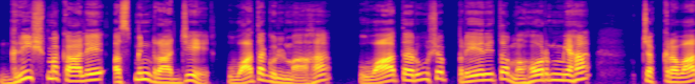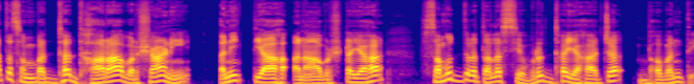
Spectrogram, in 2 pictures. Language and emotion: Sanskrit, neutral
